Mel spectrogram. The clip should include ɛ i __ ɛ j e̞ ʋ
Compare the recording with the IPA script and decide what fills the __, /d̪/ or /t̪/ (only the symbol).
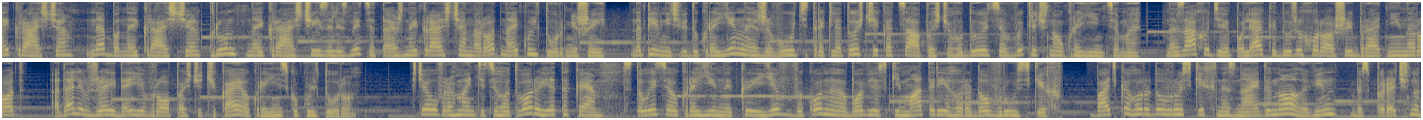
d̪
